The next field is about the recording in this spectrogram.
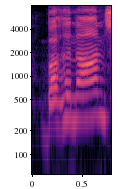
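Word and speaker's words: बहाना: ஆனால் பேக் அப்புறம் அந்த ஹே வந்து ஹாவாக மாறி இருக்கு இல்லையா, அந்த நேரத்தில் நம்ம என்ன சொல்ல முடியாது, பெஹுவா பெஹானான்னு சொல்ல முடியாது, பஹானா தான் சொல்லணும்.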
